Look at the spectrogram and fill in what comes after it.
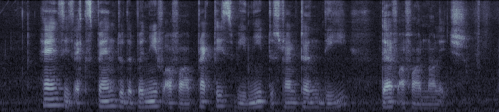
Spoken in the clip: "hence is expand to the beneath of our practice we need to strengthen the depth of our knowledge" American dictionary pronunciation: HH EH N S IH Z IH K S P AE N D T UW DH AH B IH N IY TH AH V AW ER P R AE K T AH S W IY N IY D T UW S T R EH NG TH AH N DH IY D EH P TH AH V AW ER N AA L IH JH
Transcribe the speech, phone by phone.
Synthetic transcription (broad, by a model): HH EH N S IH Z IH K S P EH N T UW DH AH B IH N IY F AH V AW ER P R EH K T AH S W IY N IY D T UW S T R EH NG T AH N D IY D EH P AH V AW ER N AA L IH JH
